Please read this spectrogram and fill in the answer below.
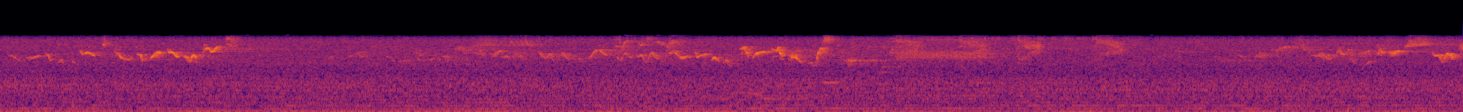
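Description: Small birds chirping in repeated quick, wavering phrases, over a steady low hum.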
